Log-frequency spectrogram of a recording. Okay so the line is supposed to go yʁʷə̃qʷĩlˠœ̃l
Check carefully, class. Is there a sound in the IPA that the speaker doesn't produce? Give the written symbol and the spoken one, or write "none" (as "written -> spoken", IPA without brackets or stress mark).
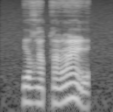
none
